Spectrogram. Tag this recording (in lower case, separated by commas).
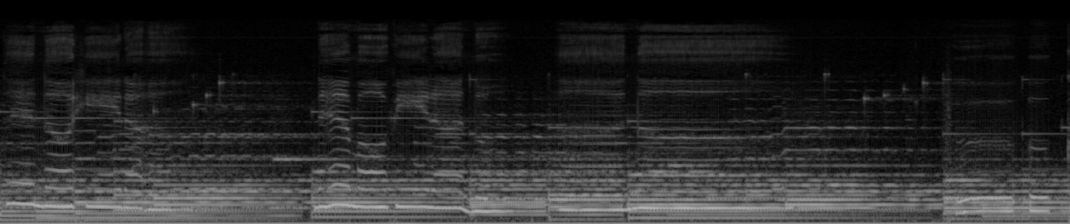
lullaby, music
